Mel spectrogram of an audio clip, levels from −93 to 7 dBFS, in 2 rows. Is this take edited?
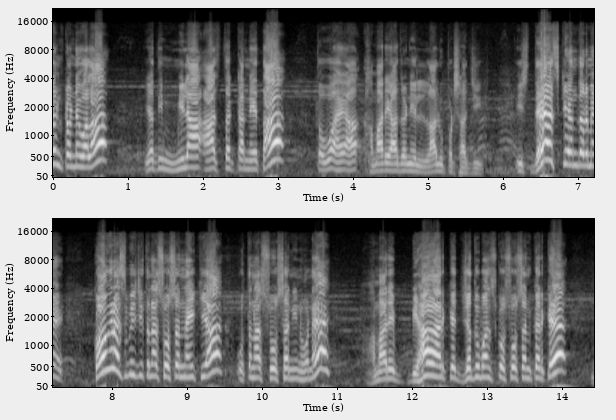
no; 0 cuts

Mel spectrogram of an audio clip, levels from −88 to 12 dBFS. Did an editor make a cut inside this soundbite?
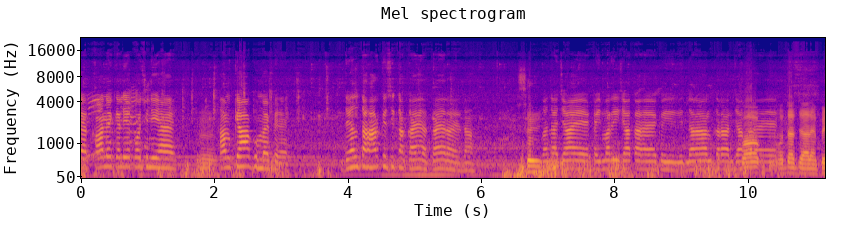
yes; 1 cut; at 1.6 s

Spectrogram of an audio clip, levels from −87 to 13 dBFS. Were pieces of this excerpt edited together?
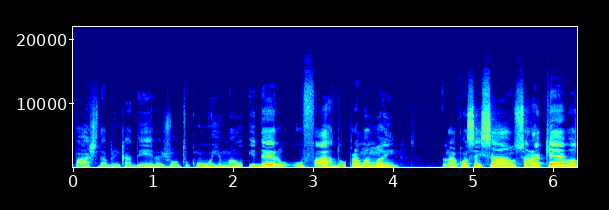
yes; 2 cuts; at 2.1 s, 3.4 s

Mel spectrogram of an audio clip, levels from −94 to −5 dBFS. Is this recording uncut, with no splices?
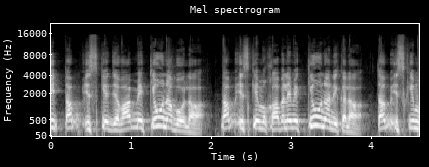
no; 1 cut; at 2.0 s

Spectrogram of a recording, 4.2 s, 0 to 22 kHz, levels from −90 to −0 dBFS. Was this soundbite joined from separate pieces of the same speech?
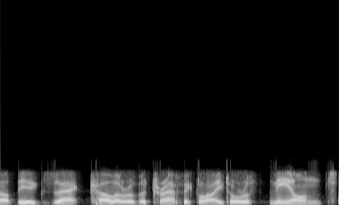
yes; 1 cut; at 3.3 s

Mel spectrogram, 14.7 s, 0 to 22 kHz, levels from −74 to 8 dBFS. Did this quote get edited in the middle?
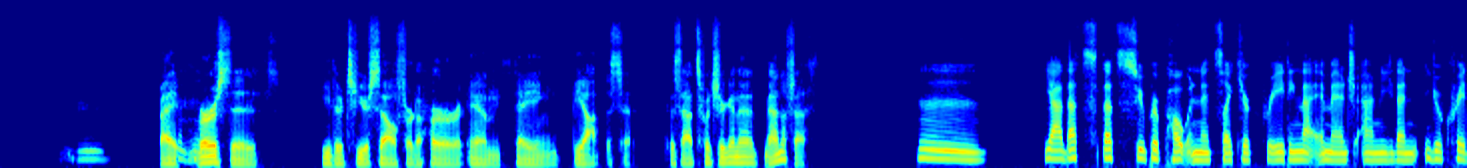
no; 0 cuts

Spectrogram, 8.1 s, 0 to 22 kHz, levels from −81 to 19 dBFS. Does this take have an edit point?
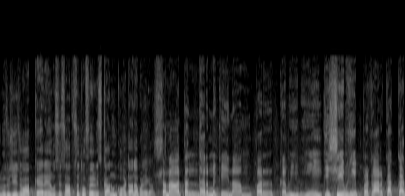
yes; 3 cuts; at 2.0 s, 3.1 s, 6.5 s

